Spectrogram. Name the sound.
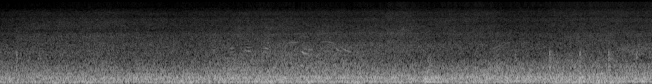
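ocean waves at the seafront in El Salvador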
